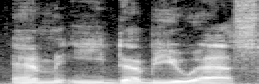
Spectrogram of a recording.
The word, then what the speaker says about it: MEUS: So from the audacious posting of the comment that simply said Gary Mcy, once I found out that in Latin it's pronounced MEWS, like a cat goes mew.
